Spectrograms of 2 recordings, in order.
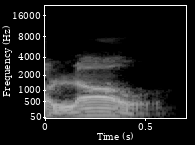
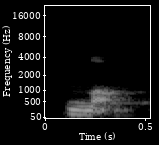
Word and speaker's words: law: Oh, low. Uh-huh. Oh, okay. Law. Because I heard something like LOGS, and I said, what is low, low, low, low. Law. Okay, But the pronunciation is law.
